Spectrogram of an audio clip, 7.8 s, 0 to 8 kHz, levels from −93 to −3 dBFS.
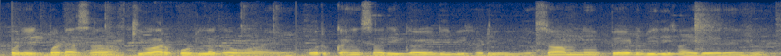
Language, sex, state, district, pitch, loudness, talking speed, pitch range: Hindi, male, Uttar Pradesh, Saharanpur, 110 Hz, -17 LUFS, 185 wpm, 105-115 Hz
